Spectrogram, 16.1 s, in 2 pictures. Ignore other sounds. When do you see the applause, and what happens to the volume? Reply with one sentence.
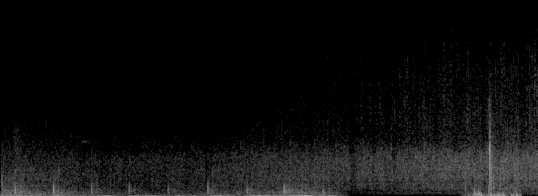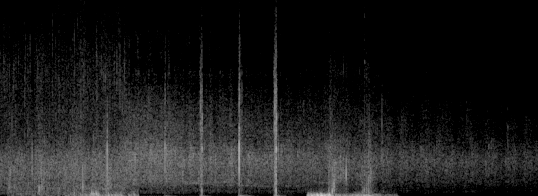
The applause can be heard from 0.0 to 16.0 s, getting louder then quieter.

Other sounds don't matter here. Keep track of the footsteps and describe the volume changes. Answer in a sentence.
The loudness of the footsteps goes down, then up.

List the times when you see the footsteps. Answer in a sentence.
The footsteps can be heard from 0.0 to 5.2 s and from 6.9 to 13.8 s.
